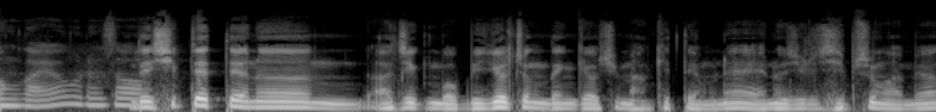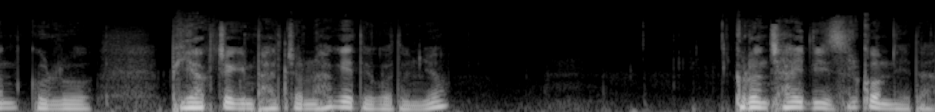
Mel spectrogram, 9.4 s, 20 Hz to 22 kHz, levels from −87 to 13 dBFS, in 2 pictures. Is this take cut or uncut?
uncut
